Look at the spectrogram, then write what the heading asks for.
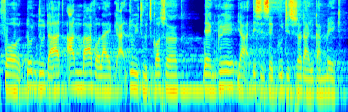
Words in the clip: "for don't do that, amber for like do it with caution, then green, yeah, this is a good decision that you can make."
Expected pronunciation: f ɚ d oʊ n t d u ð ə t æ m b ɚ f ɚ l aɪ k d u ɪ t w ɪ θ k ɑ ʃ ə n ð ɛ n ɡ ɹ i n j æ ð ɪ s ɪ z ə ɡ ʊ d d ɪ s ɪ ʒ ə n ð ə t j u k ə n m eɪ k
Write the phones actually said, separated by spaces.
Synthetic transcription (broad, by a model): f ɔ d oʊ n t d u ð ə t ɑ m b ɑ f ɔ l aɪ k d u ɪ t w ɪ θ k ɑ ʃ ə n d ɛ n ɡ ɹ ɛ j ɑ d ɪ s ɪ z ə ɡ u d d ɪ s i ʃ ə n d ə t j u k ə n m eɪ k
